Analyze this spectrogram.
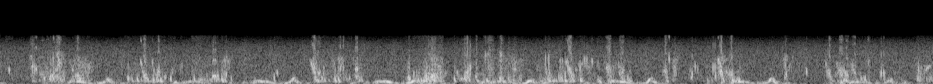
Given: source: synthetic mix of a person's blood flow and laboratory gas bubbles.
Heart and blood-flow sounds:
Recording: Doppler ultrasound of blood flow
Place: precordium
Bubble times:
0.05-0.14 s: bubbles
0.28-0.95 s: bubbles
1.24-1.76 s: bubbles
1.79-1.84 s: bubbles
1.91-2.36 s: bubbles
2.71-2.82 s: bubbles
3.08-3.67 s: bubbles
4.03-5.24 s: bubbles
5.36-6.35 s: bubbles
6.61-6.80 s: bubbles
6.88-7.48 s: bubbles
7.81-7.94 s: bubbles
8.02-8.10 s: bubbles
8.23-8.73 s: bubbles
8.78-8.88 s: bubbles
9.14-9.34 s: bubbles
From the record:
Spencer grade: 4 (maximum detectable bubble signal sounding continuously throughout systole and diastole of every cardiac period, and overriding the amplitude of the normal cardiac signals)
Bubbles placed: only in the low amplitude regions of the cardiac cycle

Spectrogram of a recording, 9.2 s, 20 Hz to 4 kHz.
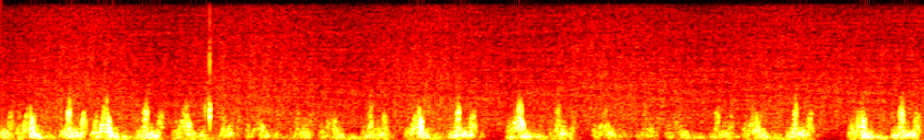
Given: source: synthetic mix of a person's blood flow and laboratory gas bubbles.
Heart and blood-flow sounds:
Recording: Doppler ultrasound of blood flow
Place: precordium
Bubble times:
2.02-2.13 s: bubbles
From the record:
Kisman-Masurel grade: 113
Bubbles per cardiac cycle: 1 to 2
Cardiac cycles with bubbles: 1 to 10%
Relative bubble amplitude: loud (0.450 to 0.775)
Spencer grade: 1 (occasional bubble signal discernible with the cardiac motion signal, with majority of cardiac periods free of bubbles)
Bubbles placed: only in the low amplitude regions of the cardiac cycle

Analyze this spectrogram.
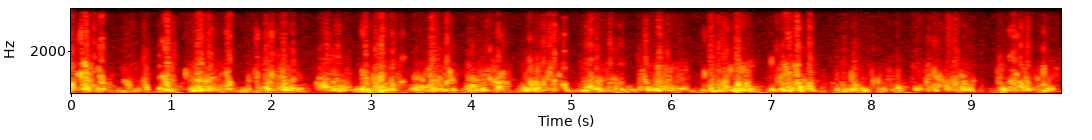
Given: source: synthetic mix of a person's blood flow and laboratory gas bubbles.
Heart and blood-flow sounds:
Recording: Doppler ultrasound of blood flow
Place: precordium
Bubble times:
0.00-0.46 s: bubbles
0.50-0.81 s: bubbles
0.85-1.07 s: bubbles
1.11-1.65 s: bubbles
1.73-2.31 s: bubbles
2.42-2.84 s: bubbles
2.87-3.35 s: bubbles
3.41-3.90 s: bubbles
3.92-4.41 s: bubbles
4.49-5.00 s: bubbles
5.06-5.55 s: bubbles
5.66-6.21 s: bubbles
6.30-6.87 s: bubbles
6.95-7.47 s: bubbles
7.63-8.38 s: bubbles
8.40-9.06 s: bubbles
9.24-9.87 s: bubbles
From the record:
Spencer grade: 4 (maximum detectable bubble signal sounding continuously throughout systole and diastole of every cardiac period, and overriding the amplitude of the normal cardiac signals)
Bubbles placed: anywhere in the cardiac cycle

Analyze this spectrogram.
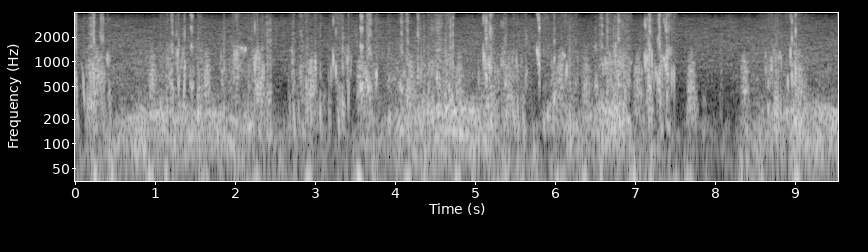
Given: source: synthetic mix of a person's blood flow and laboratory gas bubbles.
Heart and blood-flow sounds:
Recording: Doppler ultrasound of blood flow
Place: subclavian vein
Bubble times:
0.00-0.45 s: bubbles
1.03-1.62 s: bubbles
1.80-2.48 s: bubbles
2.66-3.10 s: bubbles
3.15-3.46 s: bubbles
3.51-3.85 s: bubbles
3.89-4.21 s: bubbles
4.26-4.75 s: bubbles
5.01-5.67 s: bubbles
5.75-6.31 s: bubbles
6.47-6.96 s: bubbles
7.05-7.52 s: bubbles
8.54-9.18 s: bubbles
From the record:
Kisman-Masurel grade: 332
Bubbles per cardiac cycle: rolling drumbeat, 9 or more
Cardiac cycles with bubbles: 50 to 99%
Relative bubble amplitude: moderate (0.250 to 0.450)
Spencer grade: 3 (all of the cardiac periods contain showers or single bubble signals, but not dominating or overriding the cardiac motion signals)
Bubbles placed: anywhere in the cardiac cycle

